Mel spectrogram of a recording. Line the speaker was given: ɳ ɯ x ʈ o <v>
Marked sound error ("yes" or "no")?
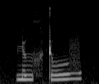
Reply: no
